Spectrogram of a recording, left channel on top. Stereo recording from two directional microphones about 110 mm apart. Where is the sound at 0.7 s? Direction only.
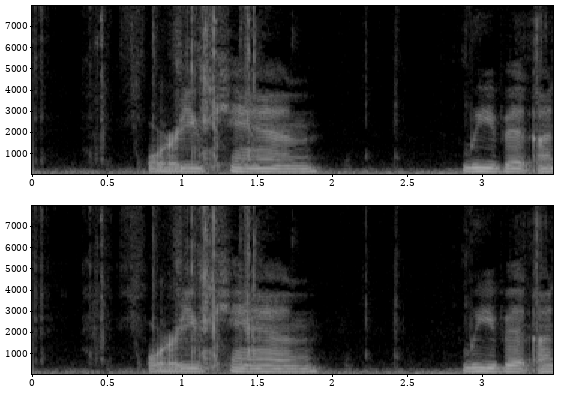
25° right (ahead or behind).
